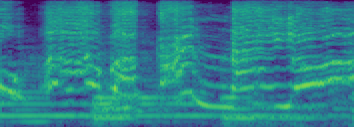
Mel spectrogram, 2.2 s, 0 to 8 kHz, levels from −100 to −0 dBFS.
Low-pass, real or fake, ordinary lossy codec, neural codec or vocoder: none; fake; none; codec, 16 kHz, 16 kbps, FreqCodec, smaller model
